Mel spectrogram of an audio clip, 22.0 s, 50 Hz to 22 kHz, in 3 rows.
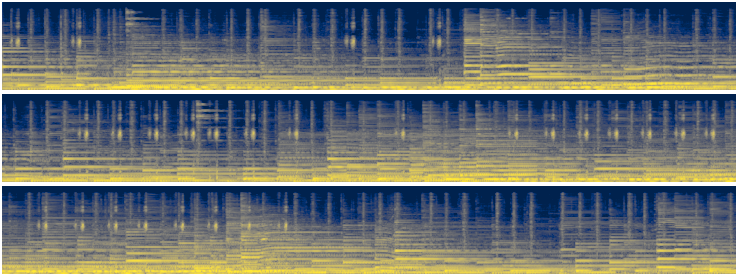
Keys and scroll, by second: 4.2 ctrl+g, 19.8 Page_Up.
